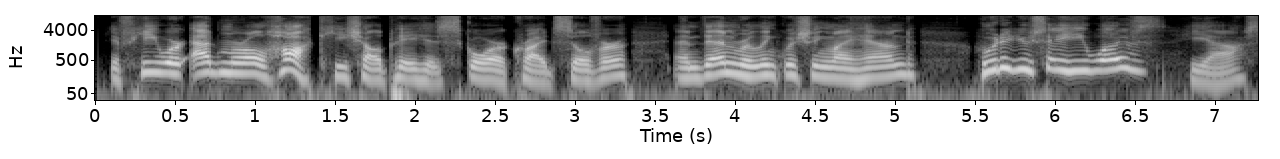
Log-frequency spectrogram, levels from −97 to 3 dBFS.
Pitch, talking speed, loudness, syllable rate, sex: 180 Hz, 205 wpm, -20 LUFS, 5.6 syllables/s, male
